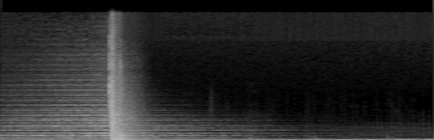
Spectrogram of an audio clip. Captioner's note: tense music; door bangs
